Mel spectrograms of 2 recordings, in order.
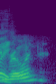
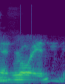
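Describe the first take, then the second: First: The surname sounds like the word ruin. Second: The surname sounds like roy-en, ending in -yen. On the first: The speaker calls it wrong. "I've been saying Van Ruin" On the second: The speaker calls it right. "Van Rooyen is the one"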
